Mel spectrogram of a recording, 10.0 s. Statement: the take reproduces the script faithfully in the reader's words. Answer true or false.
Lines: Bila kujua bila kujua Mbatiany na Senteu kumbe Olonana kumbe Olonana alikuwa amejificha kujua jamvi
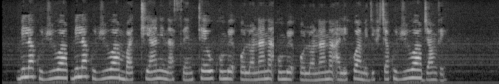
true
